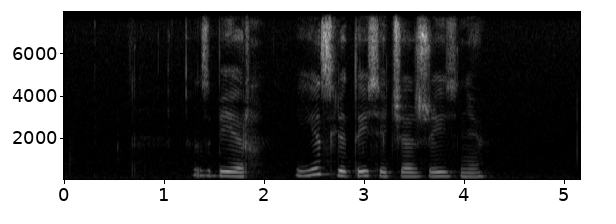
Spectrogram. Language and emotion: Russian, sad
